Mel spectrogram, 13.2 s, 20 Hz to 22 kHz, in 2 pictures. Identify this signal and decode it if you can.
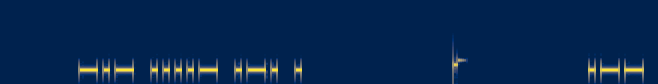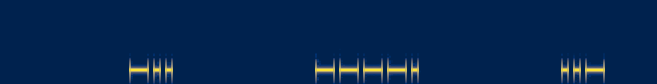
Morse code, heard as a keyed tone, about 20 wpm, spaced as for 9 wpm, 700 Hz. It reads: K4RE WD9U
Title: USA Call Signs - 4 Characters - 8x Character Spacing - 20wpm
